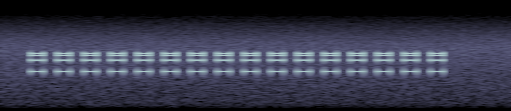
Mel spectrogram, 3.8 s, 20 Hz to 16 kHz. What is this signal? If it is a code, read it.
Telephone call progress tone (North American plan), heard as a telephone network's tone, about 1400, 2050, 2450, 2600 Hz, 0.1 s on and 0.1 s off. Off-hook warning tone.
